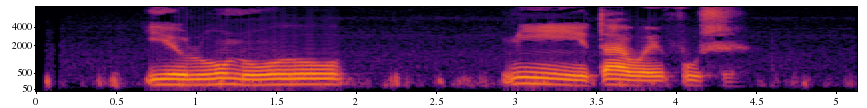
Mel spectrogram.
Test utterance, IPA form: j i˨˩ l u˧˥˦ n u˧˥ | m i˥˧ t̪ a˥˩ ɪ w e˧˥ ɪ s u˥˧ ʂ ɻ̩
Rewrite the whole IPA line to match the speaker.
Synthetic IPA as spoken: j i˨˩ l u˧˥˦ n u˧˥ | m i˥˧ t̪ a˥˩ ɪ w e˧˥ ɪ f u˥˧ ʂ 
